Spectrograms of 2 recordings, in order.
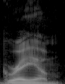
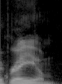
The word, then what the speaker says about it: Graham: say Graham American and pronounced Graham like gray am Graham Graham but what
